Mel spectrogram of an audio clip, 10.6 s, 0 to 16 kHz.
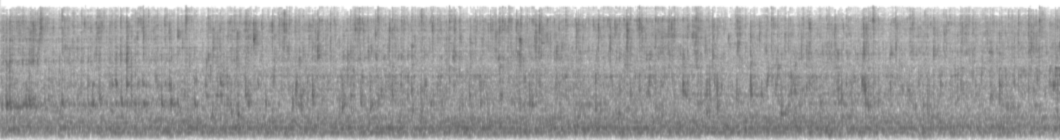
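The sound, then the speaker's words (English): Vinegar runs through an Elite coffee maker into a cup during a cleaning cycle, making a steady, continuous trickling splash that stays fairly faint and unbroken from start to finish. “I have the Elite. I've already ran 1 cup of vinegar through. I'm running the second one through now, as you can hear.”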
